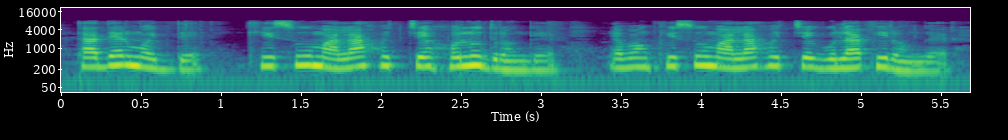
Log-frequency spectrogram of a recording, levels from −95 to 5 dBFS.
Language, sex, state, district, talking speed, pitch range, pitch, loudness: Bengali, female, Assam, Hailakandi, 135 wpm, 220-255 Hz, 245 Hz, -15 LUFS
